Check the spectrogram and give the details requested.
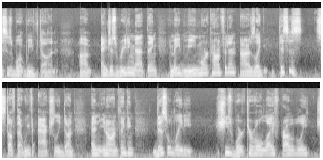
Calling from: Worcester, Massachusetts, United States; I'm actually calling from this city called Worcester, Massachusetts. It's about 45 minutes west of Boston.

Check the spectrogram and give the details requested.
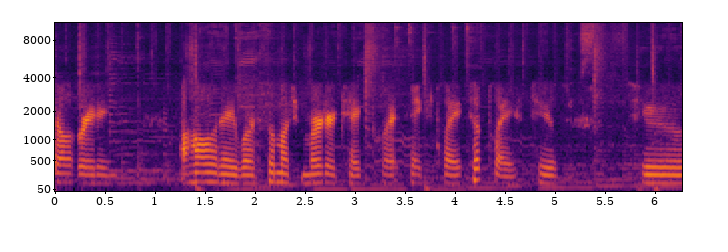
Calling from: Framingham, Massachusetts, United States; I'm calling from Framingham.

